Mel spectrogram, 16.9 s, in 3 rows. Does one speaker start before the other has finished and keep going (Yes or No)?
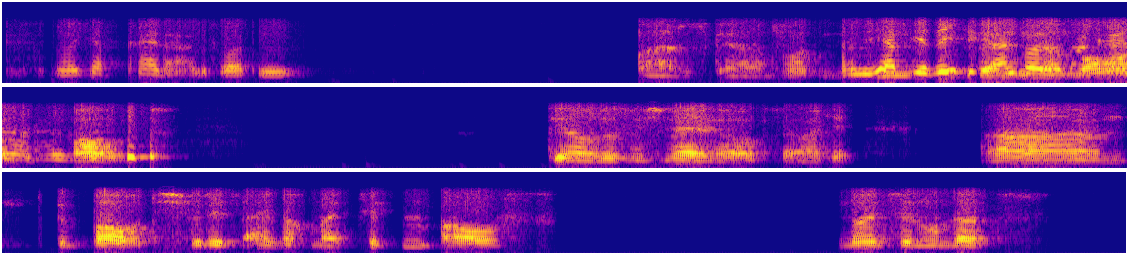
Yes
